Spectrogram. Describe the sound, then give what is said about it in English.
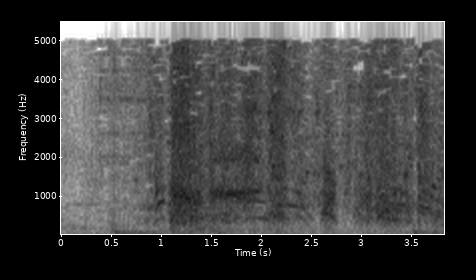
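A dog named Barney barks loudly, several sharp bursts in quick, uneven succession over a rough, noisy background. “He's only a dog.”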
